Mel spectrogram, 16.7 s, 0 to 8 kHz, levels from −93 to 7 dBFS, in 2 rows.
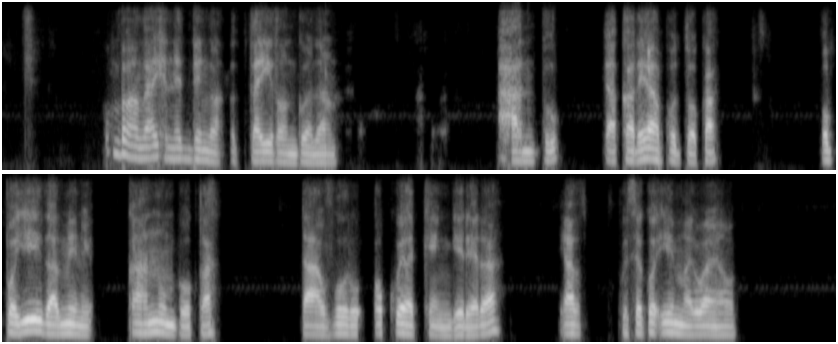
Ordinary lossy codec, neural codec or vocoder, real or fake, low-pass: Opus, 16 kbps; codec, 16 kHz in and 24 kHz out, 0.6 kbps, FocalCodec, streaming, 4096 codes; fake; 7.2 kHz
